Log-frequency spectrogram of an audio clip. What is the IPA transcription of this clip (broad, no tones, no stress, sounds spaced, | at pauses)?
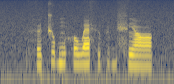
h ø t͡ʃ o b ũ h o w æ h ʉ p y b fʲ ɑ̃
